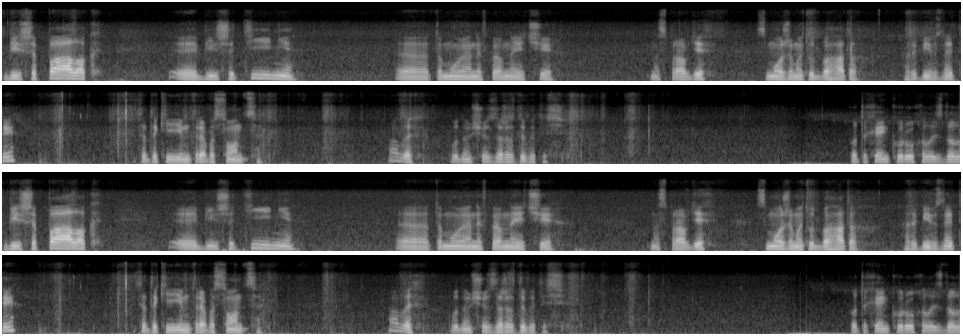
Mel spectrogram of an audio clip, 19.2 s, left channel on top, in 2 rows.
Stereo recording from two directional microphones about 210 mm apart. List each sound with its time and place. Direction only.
0.1 s speech: 10° right (ahead or behind); by 2.9 s 15° left (ahead or behind)
3.9 s speech: centre (ahead or behind); by 5.5 s 20° right (ahead or behind)
6.5 s speech: 10° right (ahead or behind)
10.8 s speech: 10° right (ahead or behind)
13.4 s speech: 10° right (ahead or behind)
18.1 s speech: centre (ahead or behind)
